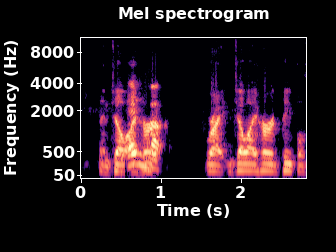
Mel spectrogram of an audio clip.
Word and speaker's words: Edinburgh: It's like listening to people trying to say Edinburgh. You know, for the longest time, I called it Edinburgh until Edinburgh.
